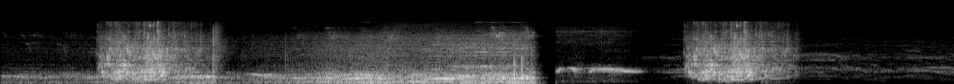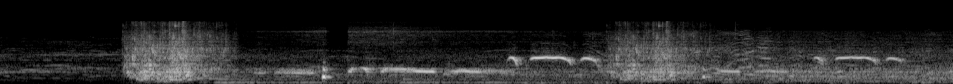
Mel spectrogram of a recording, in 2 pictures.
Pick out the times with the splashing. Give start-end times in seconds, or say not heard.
0.9-2.1, 6.8-8.0, 10.8-11.9, 15.6-16.8.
